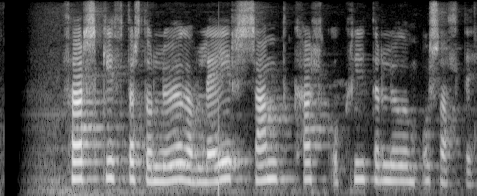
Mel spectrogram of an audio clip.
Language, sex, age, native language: Icelandic, female, 30-39, Icelandic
